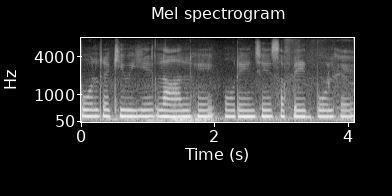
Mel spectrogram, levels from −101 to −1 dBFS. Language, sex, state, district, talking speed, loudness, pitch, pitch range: Hindi, female, Maharashtra, Chandrapur, 160 wpm, -12 LUFS, 220 Hz, 215-225 Hz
